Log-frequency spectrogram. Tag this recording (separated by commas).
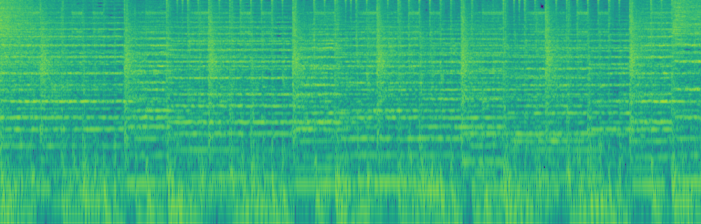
Music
